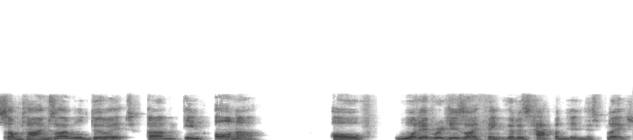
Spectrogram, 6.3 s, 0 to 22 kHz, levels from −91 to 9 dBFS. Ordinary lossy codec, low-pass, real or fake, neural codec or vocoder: AAC, 32 kbps; 7.2 kHz; real; none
